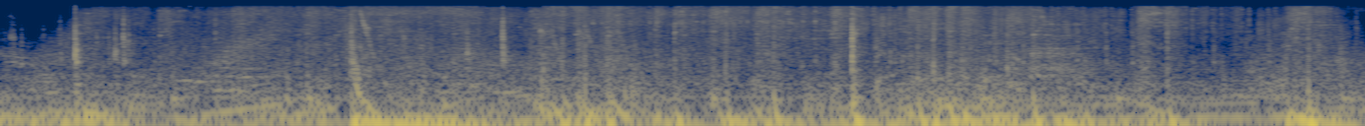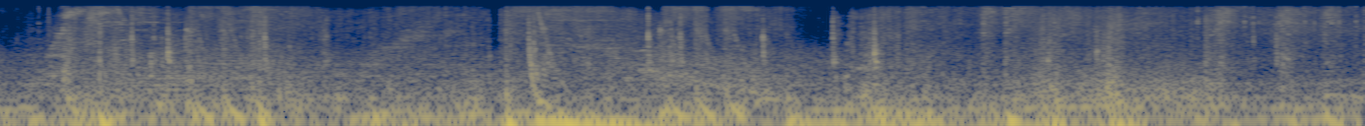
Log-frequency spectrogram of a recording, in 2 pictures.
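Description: Sharp game combat hits and impacts crack repeatedly.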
